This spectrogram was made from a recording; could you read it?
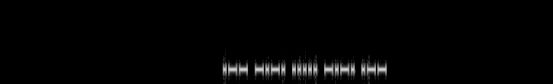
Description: Morse code, heard as a keyed tone, about 43 wpm, 700 Hz. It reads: WC5CW
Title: USA Call Signs - 5 Characters - Repeated 3x - 45wpm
